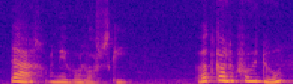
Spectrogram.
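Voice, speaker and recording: High-voiced curious young secretary, muffled recording. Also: female voice, lively intonation, a little fast. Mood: polite, curious. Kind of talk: Dutch radio play acting, diary narration. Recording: dull, muffled old radio recording.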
